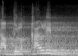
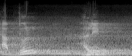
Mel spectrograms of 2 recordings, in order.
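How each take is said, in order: First: The second word begins with a K sound. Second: The second word begins with an H sound. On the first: This is the local Cirebon, Indramayu and Banyumas way of saying the name. "Kenapa pakai K? Ya logat, logat lokal" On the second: This is the Sundanese way of saying the name. "Orang Sunda pakai H"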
